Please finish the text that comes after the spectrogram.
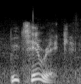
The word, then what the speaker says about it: butyric: said now we've added butaric acid as a recommendation to our chocolate clients oh well it's interesting because it's not felt it's butyric in terms of um phonetically b-u-t-y-r-i-c oh i wasn't reading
